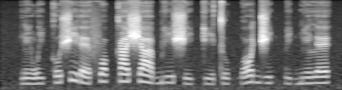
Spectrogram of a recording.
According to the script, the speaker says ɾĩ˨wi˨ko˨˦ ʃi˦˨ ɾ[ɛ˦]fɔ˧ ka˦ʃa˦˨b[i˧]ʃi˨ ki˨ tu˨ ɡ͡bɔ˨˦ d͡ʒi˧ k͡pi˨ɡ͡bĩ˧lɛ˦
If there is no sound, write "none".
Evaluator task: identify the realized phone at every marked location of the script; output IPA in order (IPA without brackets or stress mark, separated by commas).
ɛ˨, i˧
